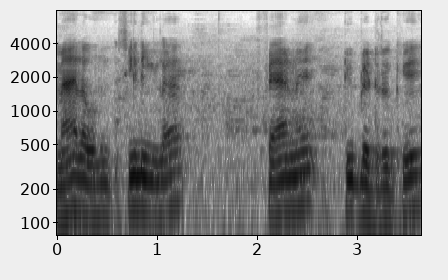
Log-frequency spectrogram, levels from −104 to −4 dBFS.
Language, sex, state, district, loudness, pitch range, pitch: Tamil, male, Tamil Nadu, Namakkal, -19 LUFS, 115-130 Hz, 125 Hz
